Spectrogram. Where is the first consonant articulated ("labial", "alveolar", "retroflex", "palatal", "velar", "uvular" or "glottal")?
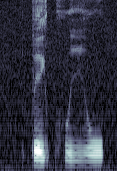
labial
